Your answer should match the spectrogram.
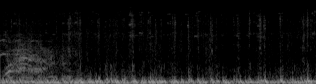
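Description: Horses of horse archers gallop in the battle game Mount & Blade II: Bannerlord, a dense steady drumming of many hooves running throughout, with a brief whinny near the start and faint voices underneath.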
